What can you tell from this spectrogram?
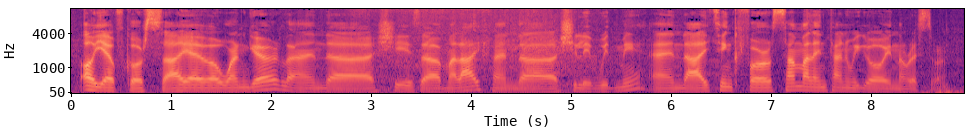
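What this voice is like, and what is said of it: Italian accent, Sicilian. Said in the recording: “You have got the best Italian accent. ... South Italy, Sicily.”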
